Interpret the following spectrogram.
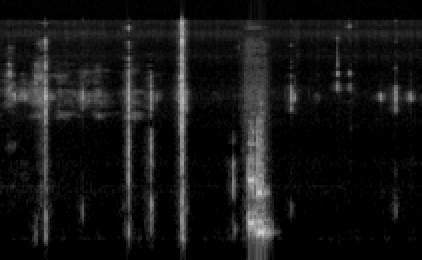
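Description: A handful of sharp, isolated clicks of a computer mouse and keyboard as a subscript letter is typed and formatted, with one brief louder sound about two and a half seconds in.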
